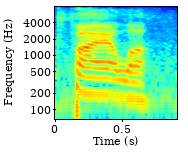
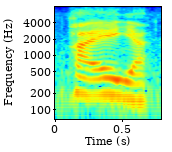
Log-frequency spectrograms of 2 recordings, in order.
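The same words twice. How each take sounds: First: The double L is sounded like an L. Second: The double L is sounded like a Y. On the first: The speaker calls it wrong. "as some like to pronounce it" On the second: The speaker calls it right. "the double L in Spanish is pronounced like a Y"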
